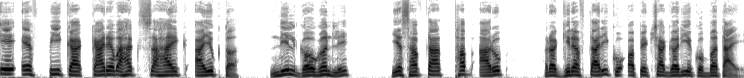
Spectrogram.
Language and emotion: Nepali, neutral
